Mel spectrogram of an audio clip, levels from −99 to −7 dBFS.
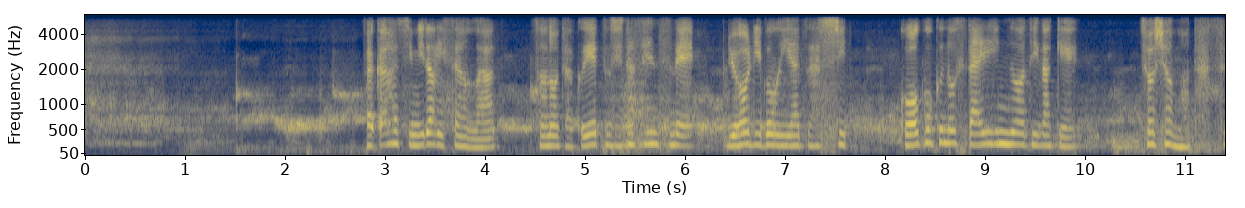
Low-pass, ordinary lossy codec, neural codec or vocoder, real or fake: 5.4 kHz; none; codec, 16 kHz, 0.8 kbps, ZipCodec; fake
